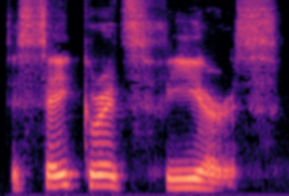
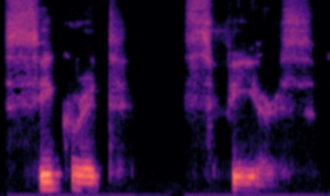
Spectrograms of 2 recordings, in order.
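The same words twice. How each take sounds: First: Sacred stretched long and voiced, each word savored; slow, savoring. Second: "Secret" whispered very slowly with no voice. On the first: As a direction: draw out "sacred" very slowly in full voice. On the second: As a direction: breathe out "Secret spheres" as a slow hush. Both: Shown as a demonstration. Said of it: "Is it sacred or secret?".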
